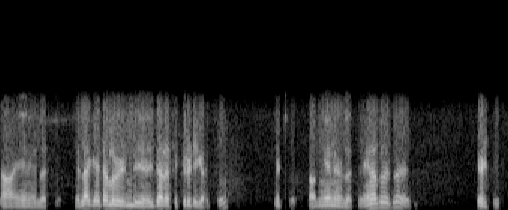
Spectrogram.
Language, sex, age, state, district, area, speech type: Kannada, male, 60+, Karnataka, Davanagere, rural, conversation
